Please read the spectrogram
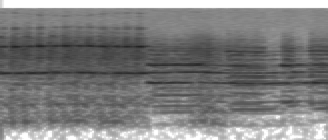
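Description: Station-identification theme music: a held high tone over rapid repeated strumming, changing about a second in to a sustained chord of several notes.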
